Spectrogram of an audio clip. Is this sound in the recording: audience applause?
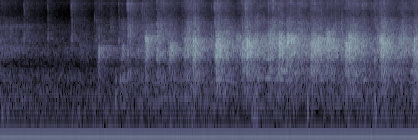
yes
